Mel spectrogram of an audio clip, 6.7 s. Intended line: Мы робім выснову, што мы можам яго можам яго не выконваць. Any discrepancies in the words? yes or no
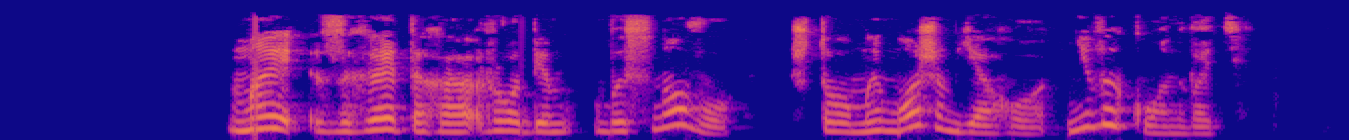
yes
